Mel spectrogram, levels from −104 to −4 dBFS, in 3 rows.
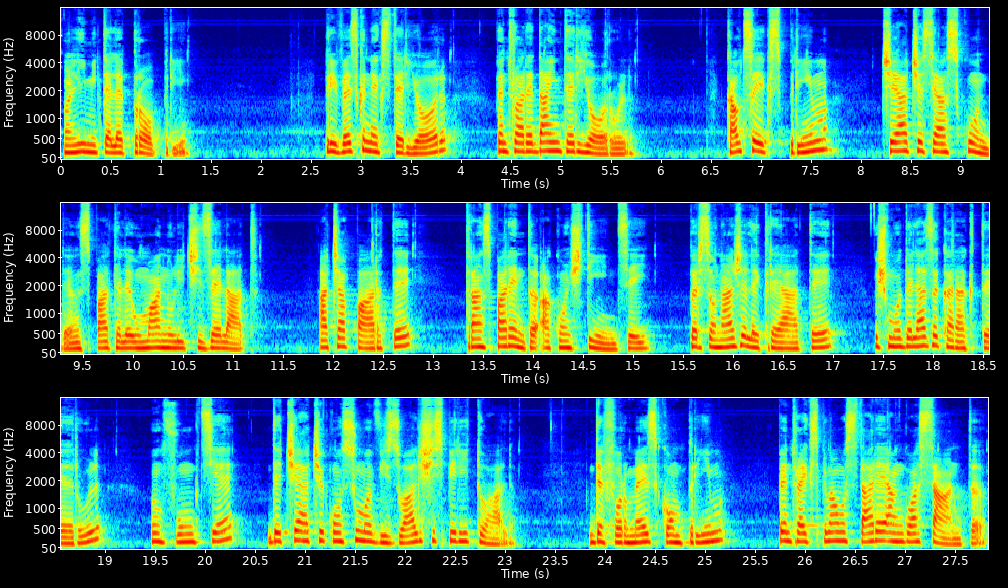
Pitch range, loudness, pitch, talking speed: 160-205 Hz, -20 LUFS, 180 Hz, 105 wpm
